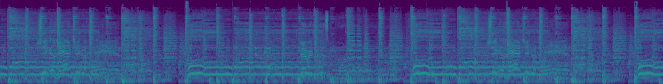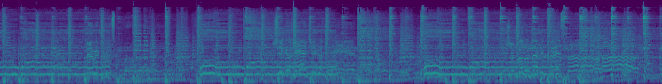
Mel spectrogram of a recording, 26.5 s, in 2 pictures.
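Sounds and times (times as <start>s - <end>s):
alto voice singing: 0.0s - 26.4s.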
